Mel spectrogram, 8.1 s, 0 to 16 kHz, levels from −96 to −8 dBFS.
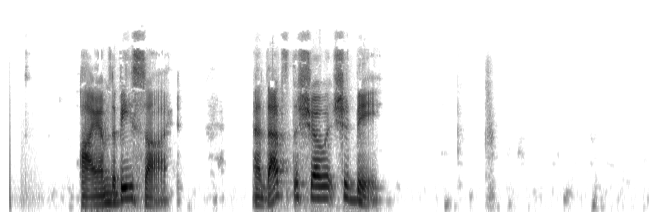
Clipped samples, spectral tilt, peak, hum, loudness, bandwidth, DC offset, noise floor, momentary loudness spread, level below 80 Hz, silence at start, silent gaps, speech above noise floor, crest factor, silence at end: under 0.1%; -5 dB/octave; 0 dBFS; none; -18 LUFS; 9.8 kHz; under 0.1%; under -90 dBFS; 12 LU; -54 dBFS; 1 s; none; over 73 dB; 22 dB; 3.4 s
